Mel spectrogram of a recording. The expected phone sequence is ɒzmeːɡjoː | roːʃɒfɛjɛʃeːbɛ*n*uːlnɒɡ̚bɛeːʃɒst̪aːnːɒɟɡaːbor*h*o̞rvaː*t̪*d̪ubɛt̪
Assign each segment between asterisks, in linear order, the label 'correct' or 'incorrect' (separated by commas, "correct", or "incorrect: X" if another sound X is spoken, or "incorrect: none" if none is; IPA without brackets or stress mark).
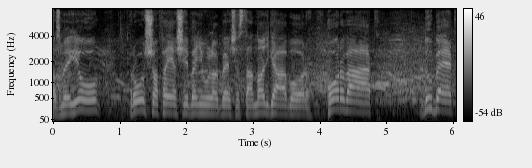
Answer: incorrect: ɲ, correct, correct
